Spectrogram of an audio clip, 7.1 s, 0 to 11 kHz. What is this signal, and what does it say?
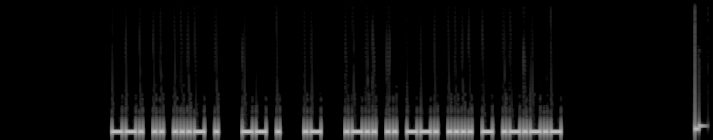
Morse code, heard as a keyed tone, about 34 wpm, 700 Hz. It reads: GIVE ME A LIGHT.
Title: Sentences from Top 200 Words 35wpm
